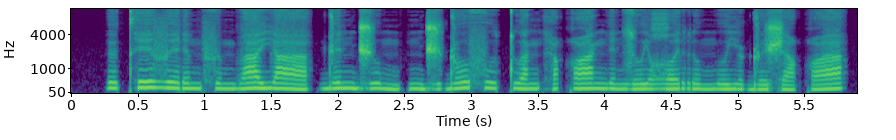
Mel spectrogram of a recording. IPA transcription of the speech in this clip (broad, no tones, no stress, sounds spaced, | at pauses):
ʏ t̪ʰ e v e ɾ e m f ʏ m b a j a | ɖ ɪ n d͡ʒ u m | n d͡ʒ ʏ ɖ o f u tʷ a ŋ h ʏ qʷ a ŋ e n z u j ʁʷ ɪ r u m u j ʏ ɖ ʏ ʃ a qʷ a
